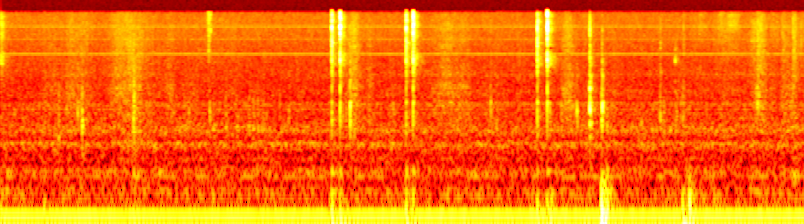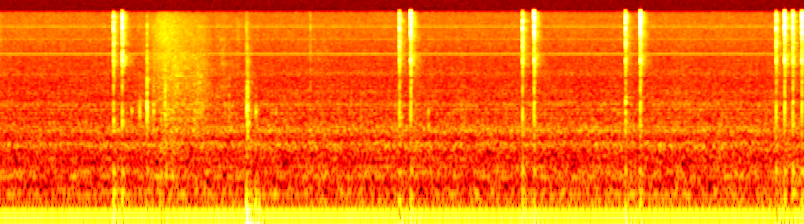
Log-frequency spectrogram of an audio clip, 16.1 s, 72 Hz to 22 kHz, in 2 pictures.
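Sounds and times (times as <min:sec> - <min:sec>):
low steady hum: 0:00.0 - 0:16.0
computer mouse clicks: 0:03.3 - 0:04.2, 0:05.4 - 0:06.8, 0:09.2 - 0:09.6, 0:12.0 - 0:12.3, 0:13.2 - 0:13.5, 0:14.3 - 0:14.6, 0:15.8 - 0:16.0.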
